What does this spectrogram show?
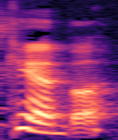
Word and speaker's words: Canva: I think that's how you pronounce it, Canva. It's Canva.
